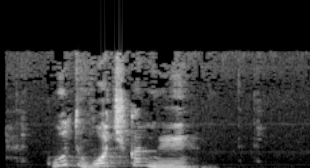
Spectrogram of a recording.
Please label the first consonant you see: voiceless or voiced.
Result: voiceless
